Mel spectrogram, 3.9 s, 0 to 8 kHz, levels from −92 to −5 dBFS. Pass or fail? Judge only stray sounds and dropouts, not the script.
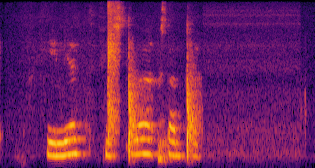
pass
